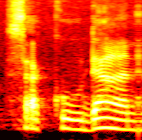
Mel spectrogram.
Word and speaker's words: sacudan: Sacudir, sacudan has three syllables. And so just like the two-syllable commands, sacudan, with its three syllables, the accent goes on the vowel of the second to last syllable.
